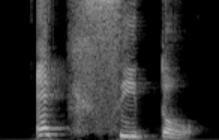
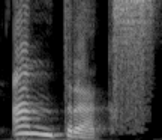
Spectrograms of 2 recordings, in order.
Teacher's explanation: Suena así, una K y luego una S. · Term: grupo bifonemático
